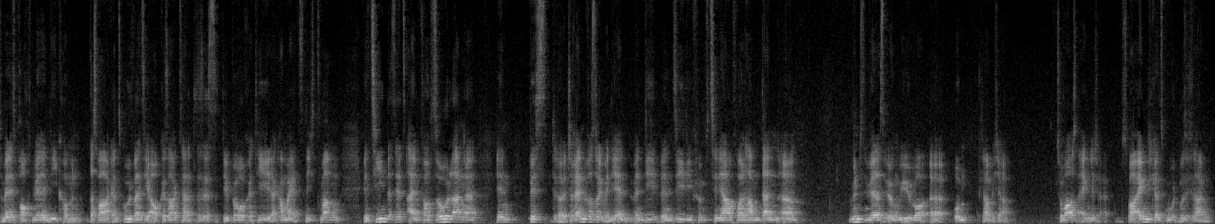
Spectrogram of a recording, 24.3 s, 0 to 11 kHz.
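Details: Man with aphasia following a stroke, in part 12 of his own vlog series; aphasia after stroke.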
